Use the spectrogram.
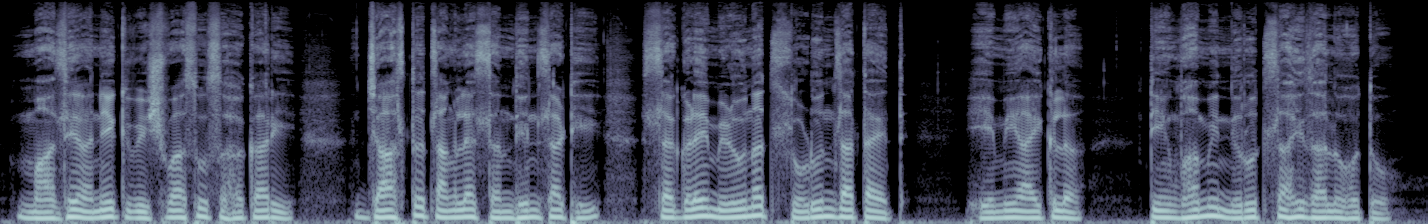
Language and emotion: Marathi, sad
